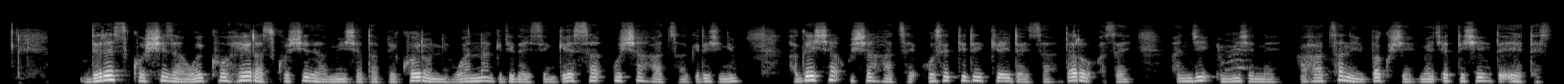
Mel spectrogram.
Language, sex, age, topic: Gamo, female, 25-35, government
